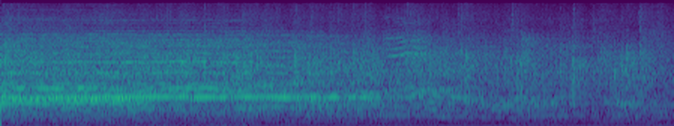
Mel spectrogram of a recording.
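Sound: audience cheering and shouting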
